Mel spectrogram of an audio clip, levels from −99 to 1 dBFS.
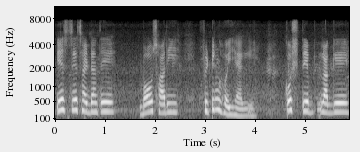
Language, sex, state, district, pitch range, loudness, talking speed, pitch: Punjabi, female, Punjab, Kapurthala, 215-260 Hz, -17 LUFS, 120 wpm, 235 Hz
